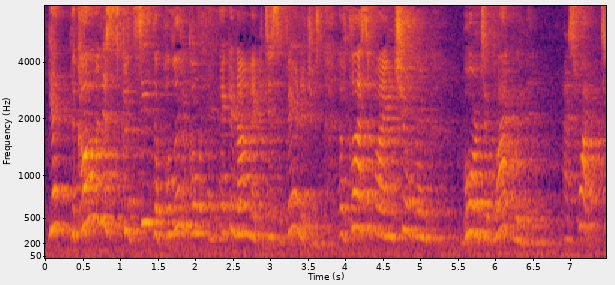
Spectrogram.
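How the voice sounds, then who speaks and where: A woman's voice: high-pitched, animated, normal speed, a little hiss or hum. A woman giving a staged reading of non-fiction prose, recorded from far off in an echoey theatre. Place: large indoor theatre.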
